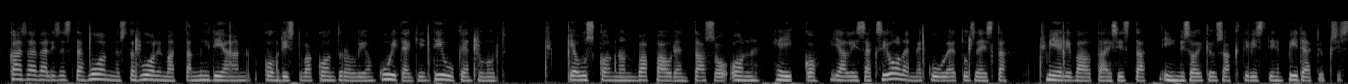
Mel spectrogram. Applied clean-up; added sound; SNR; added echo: neural diffusion model UNIVERSE++.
